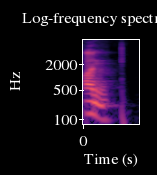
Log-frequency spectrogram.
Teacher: as an ending consonant, it is an alveolar nasal stop, and it's a little shorter than an English alveolar nasal stop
